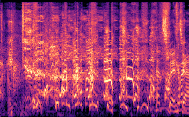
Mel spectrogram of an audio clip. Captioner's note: laughs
